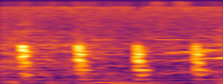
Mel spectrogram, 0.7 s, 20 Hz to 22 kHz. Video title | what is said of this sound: 누가 방주를 지을 것인가? [창세기 6:1-7:5]ㅣ박근주 목사 (21.10.31.) | 두드리니 나무 소리가 났습니다. 나무입니다.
